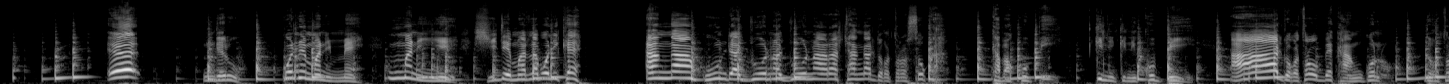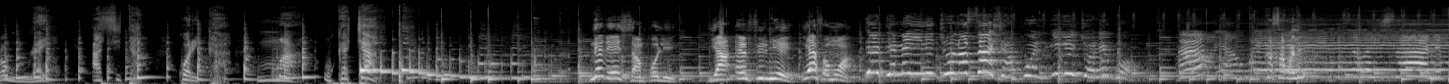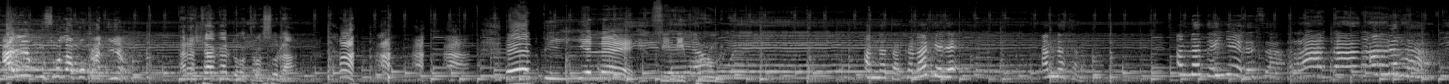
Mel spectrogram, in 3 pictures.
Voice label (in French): bande annonce en bambara feuilleton radio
